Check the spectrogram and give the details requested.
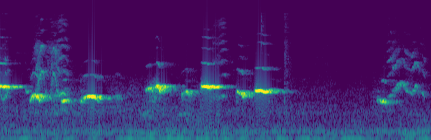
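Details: Singing cockatiels give a run of short whistled notes, some rising and some falling, in an uneven rhythm, ending with a quiet pause and one final softer whistle.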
